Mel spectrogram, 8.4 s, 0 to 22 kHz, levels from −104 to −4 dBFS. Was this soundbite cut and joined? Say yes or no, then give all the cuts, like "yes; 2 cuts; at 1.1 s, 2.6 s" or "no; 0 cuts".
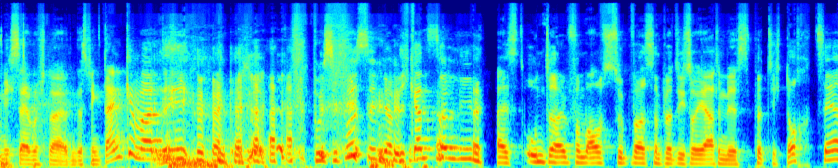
yes; 2 cuts; at 4.8 s, 7.2 s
